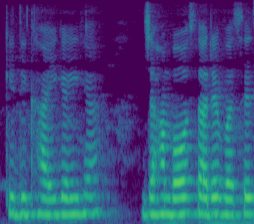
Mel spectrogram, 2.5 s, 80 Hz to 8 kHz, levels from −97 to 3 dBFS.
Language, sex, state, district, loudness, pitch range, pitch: Hindi, female, Uttar Pradesh, Budaun, -29 LUFS, 210-220 Hz, 215 Hz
